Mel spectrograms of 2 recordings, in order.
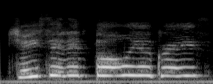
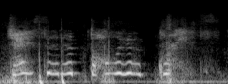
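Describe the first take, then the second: First: High, slow, awed gasp of names; stunned realization. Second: Higher still, slow and breathless; even more stunned. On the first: Fan recognizing the siblings, high and awed. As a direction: draw the names out in shock. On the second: Fan repeating the names, even higher in shock. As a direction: lift it into disbelief. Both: Acted.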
